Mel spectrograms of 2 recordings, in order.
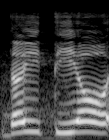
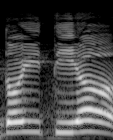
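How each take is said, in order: First: The ending is split into separate syllables, ti-ya. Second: The ending is split into separate syllables, ti-ya.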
